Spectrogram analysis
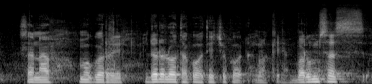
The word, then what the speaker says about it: Mogor: Garuu pronunciationii Oromoo yeroo waa'u Mogor jedhee oo kanaan waama. Mugar immoo pronunciationii warra afaan Oromoo sirriitti hin dandeenye Mugar kan jedhu. Isantu akkaataa waamuu dadhabee Mugar jedhe malee? Originaalii maqaanii Oromoon yeroo waamu ka warra keenya Mogor laga Mogor kan jennu oodha fayyadamu osoo hin taane jechuudha.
